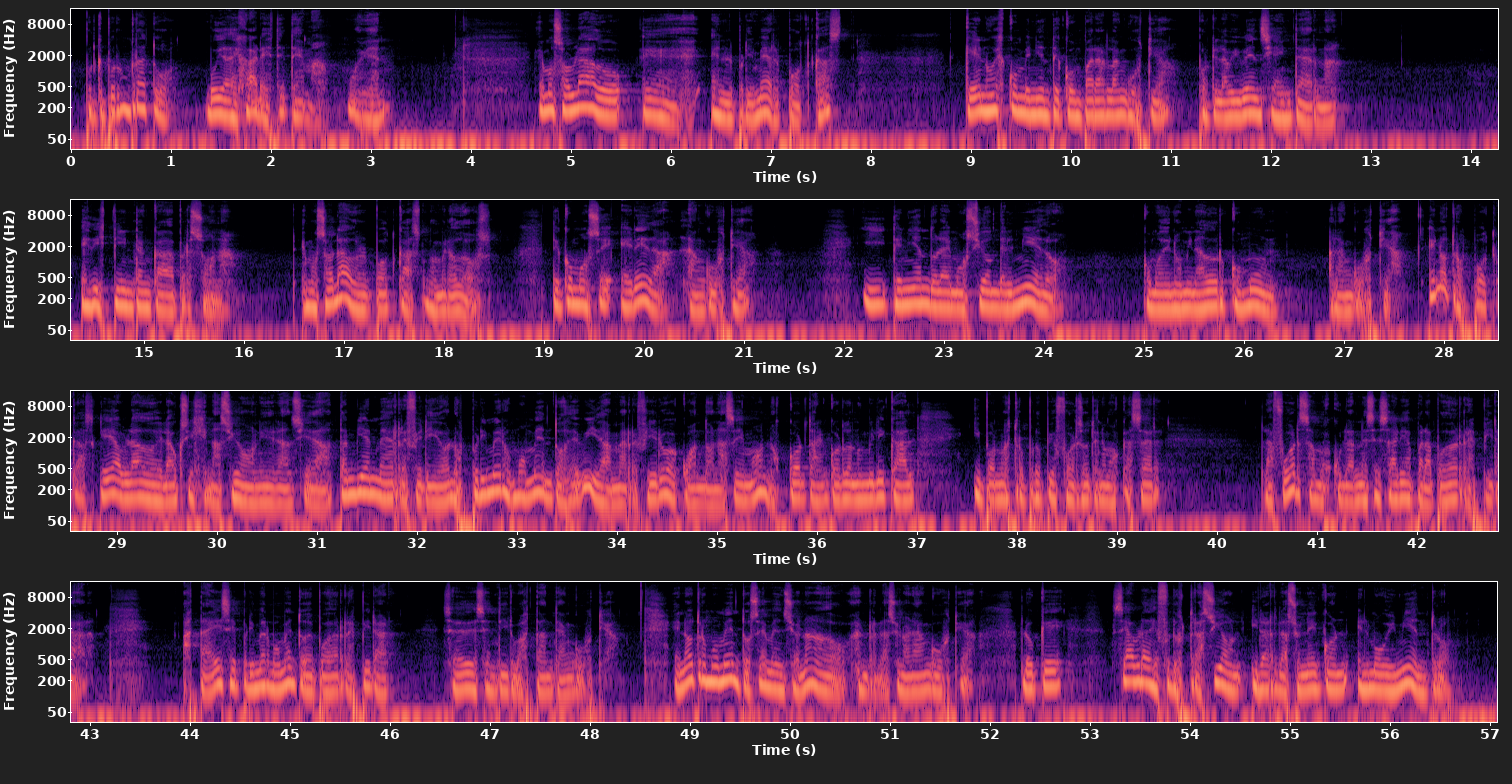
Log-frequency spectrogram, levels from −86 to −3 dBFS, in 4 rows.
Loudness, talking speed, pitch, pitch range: -31 LUFS, 150 wpm, 135 Hz, 125-150 Hz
